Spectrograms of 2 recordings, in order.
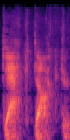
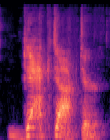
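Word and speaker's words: GAC DR: red fan brush handle they say g-a-c-d-r gak doctor it's the best way I know how to put it that's why I know how to say it gak doctor right and they're awesome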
